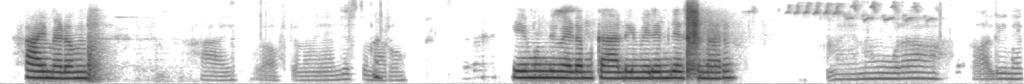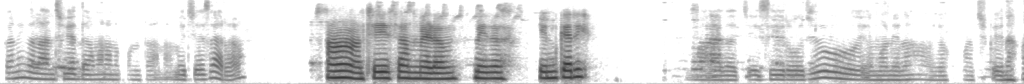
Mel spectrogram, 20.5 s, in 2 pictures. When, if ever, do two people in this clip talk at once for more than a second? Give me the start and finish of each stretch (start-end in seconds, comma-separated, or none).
none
